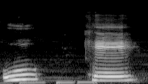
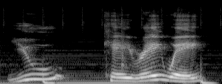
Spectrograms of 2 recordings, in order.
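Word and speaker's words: Ukerewe: All right, so the pronunciation is U-K-Re-We. So that's U-K-Re-We. The prefix U means land of or country of. Thus, U-K-Re-We means the land of the K-Re-We.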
